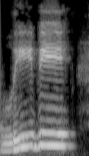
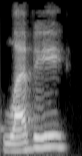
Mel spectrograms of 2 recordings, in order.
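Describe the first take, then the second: First: "Levy" with long ee, "LEE-vee"; family's pronunciation. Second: "Levy" with short e, "LEV-ee"; actor's pronunciation. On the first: Host giving her family's version, "Levy" as "LEE-vee". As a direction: say "Levy" with two ee sounds. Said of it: "and us go with Levy". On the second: Host contrasting the actor's surname, "Levy" as "LEV-ee". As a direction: say "Levy" to rhyme with heavy. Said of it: "made him go off with Levy". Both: Shown as a demonstration.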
